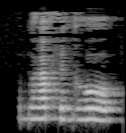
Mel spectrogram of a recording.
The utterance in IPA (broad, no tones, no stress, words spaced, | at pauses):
bʱãheɡʱo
